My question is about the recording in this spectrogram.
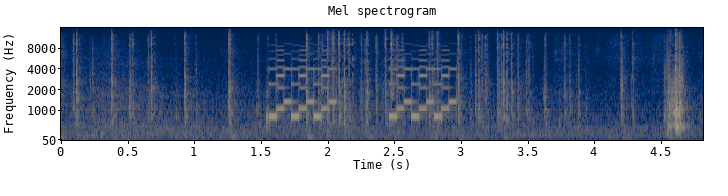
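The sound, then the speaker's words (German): A phone in an office rings twice with a bright warbling electronic trill, each burst lasting about a second, over steady rapid keyboard typing that clatters throughout; no one speaks. “3 Stunden mit Mama telefonieren, private Telefongespräche.”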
